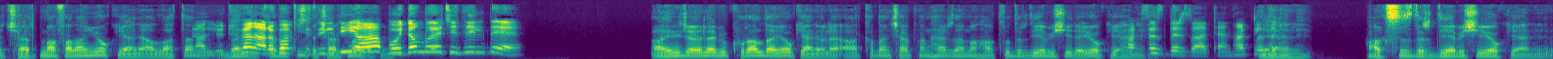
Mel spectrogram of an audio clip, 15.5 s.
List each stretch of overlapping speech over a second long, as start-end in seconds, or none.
1.9-3.8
